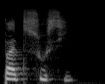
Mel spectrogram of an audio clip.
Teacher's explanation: In fast spoken French, we cut the E in small words, like in de.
